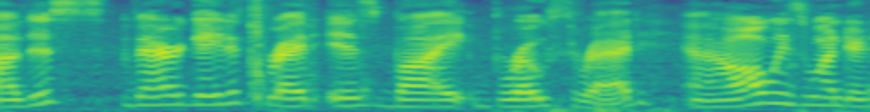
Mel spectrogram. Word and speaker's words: Bro Thread: And this variegated thread is by Bro Thread. And I always wondered how to pronounce that. How many of us look at that and we want to say brother? It's Bro Thread from what I've been told.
